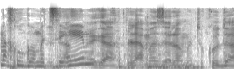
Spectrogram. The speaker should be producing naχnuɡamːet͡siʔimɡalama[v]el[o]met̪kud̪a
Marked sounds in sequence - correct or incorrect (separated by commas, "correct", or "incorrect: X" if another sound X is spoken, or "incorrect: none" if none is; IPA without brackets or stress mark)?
incorrect: z, correct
